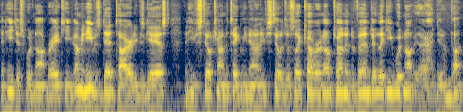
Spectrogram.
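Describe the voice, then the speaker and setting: A bright, sharp tone with an American accent, a fairly quick pace with hardly any pauses, monotone, flat intonation and audible room echo. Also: man, very deep, low pitch for a man. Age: 30s. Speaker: mixed martial arts fighter. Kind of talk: casual chat. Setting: studio.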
